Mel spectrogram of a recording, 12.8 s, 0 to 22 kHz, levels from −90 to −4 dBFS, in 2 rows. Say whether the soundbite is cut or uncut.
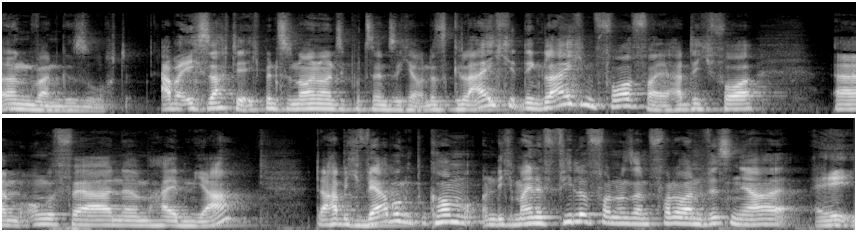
uncut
